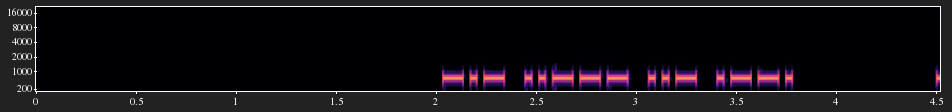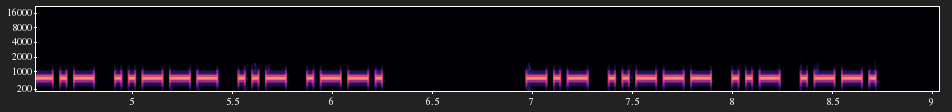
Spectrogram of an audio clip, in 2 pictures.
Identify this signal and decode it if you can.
Morse code, heard as a keyed tone, about 36 wpm, 700 Hz. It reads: K2UP K2UP K2UP
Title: USA Call Signs - 4 Characters - Repeated 3x - 35wpm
